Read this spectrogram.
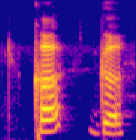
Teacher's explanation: Então, para quem entende um pouquinho de fonética, né, tanto K como G são consoantes velares, né? São produzidas no véu palatino, né, no mesmo lugar da boca, lá no final. K, G. E a diferença é que K é desvozeado, não tem vibração das cordas vocais, e G é vozeado, tem a vibração das cordas vocais.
